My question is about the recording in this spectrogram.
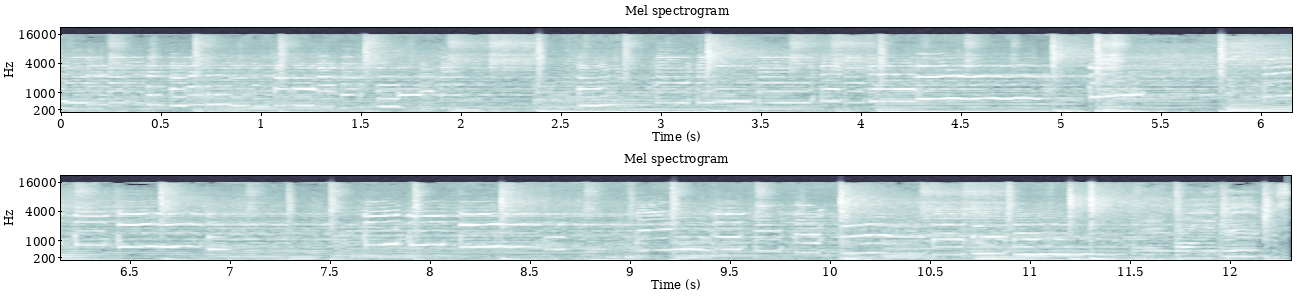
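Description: A live rock band plays an instrumental break: a lead melody with bending, gliding notes over a steady bass line and drums.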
